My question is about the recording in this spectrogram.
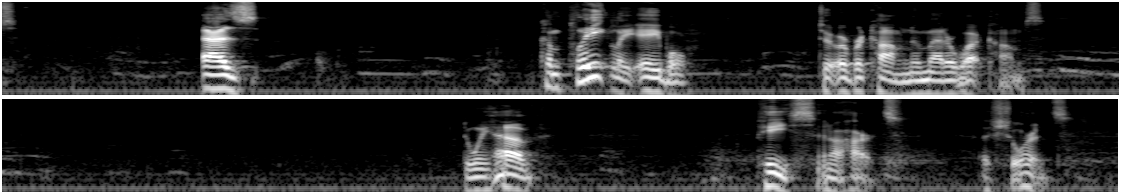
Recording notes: Message preached at Word of Hope on June 4, 2023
